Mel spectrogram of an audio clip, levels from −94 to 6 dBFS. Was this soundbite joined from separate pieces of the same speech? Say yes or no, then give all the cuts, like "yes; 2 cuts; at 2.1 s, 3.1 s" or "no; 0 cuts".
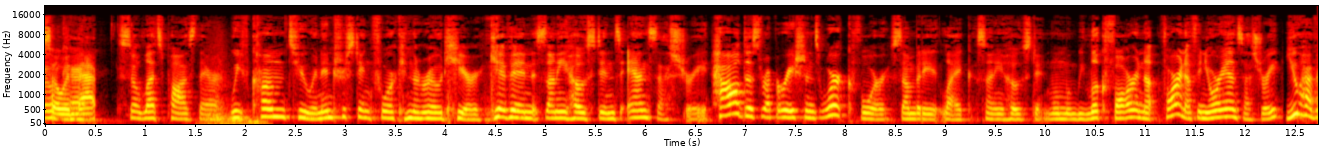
no; 0 cuts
